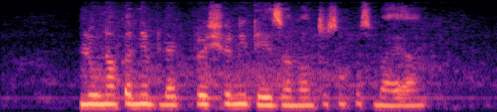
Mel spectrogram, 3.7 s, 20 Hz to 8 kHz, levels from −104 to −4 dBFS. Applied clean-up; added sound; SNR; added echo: none; none; none; none.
